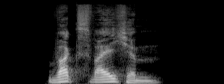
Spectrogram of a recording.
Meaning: strong dative masculine/neuter singular of wachsweich
- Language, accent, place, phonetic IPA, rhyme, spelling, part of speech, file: German, Germany, Berlin, [ˈvaksˈvaɪ̯çm̩], -aɪ̯çm̩, wachsweichem, adjective, De-wachsweichem.ogg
